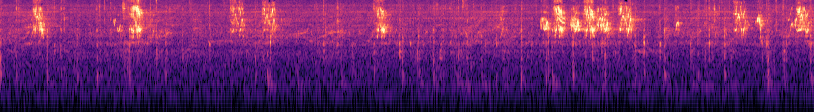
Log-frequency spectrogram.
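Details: A large flock of Eurasian tree sparrows gathered noisily at a feeder on a garden grape trellis in the countryside, pecking at food and sometimes squabbling. Bright, short chirps come in scattered bursts, thickening into a busy cluster toward the end, over soft background hiss.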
